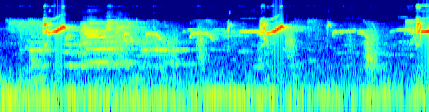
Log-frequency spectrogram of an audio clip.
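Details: Sparse sunbird song, the kolibri ninja used as a lure for small birds: several sharp, high upslurred squeaks a second or two apart, with softer thin whistles and faint chatter between them.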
